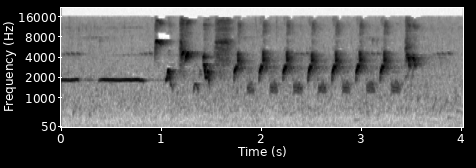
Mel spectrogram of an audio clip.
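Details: Singing common nightingale: a thin sustained whistle gives way to a loud series of about twelve emphatic, descending chip notes, roughly four each second.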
